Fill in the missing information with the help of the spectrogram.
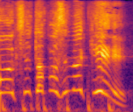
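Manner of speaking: high, quick startled voice; surprised greeter. Acted. Heavenly greeter startled at an early arrival, high and quick. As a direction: act shocked someone showed up too soon.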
